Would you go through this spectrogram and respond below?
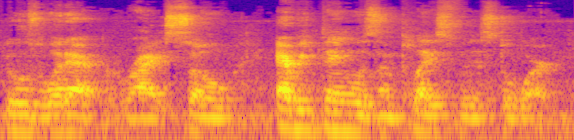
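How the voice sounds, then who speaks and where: A middle-aged man hosting a podcast in relaxed, slangy casual chat. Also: medium pitch, fast talker. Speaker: podcast host. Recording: echoey room from a distant mic, noisy.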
